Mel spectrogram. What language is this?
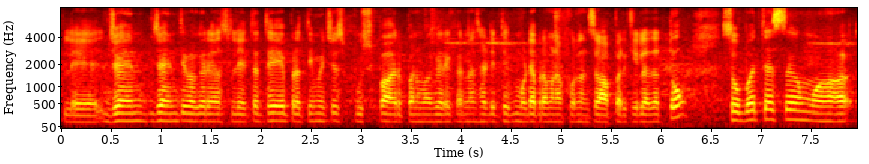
Marathi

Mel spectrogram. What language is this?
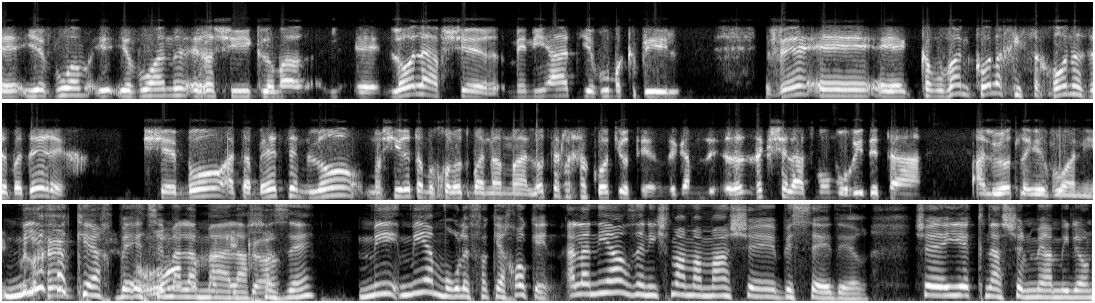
Hebrew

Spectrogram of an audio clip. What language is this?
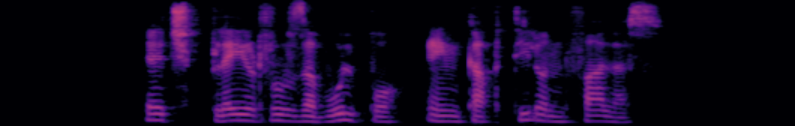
Esperanto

